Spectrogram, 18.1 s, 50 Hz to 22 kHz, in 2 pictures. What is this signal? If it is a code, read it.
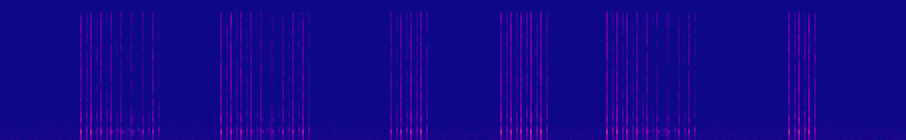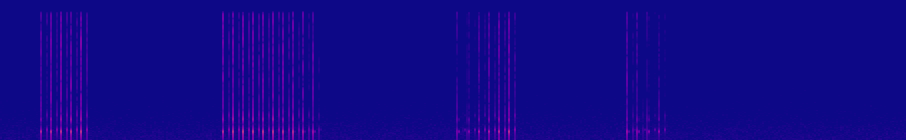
Pulse dialling, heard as clicks on a phone line, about 10 pulses a second. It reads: 8 9 4 5 9 3 5 0 6 4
